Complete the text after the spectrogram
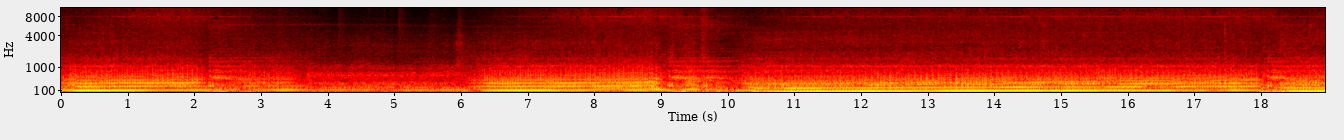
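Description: A truck's diesel engine drones steadily, its pitch rising and falling as gears change.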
